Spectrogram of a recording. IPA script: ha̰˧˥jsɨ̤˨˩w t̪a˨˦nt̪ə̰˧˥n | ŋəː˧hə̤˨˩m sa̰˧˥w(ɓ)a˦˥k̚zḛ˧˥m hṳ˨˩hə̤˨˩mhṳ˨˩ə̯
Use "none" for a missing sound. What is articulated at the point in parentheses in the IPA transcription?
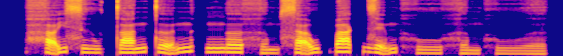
ɓ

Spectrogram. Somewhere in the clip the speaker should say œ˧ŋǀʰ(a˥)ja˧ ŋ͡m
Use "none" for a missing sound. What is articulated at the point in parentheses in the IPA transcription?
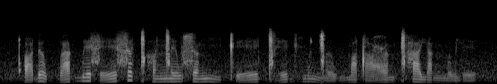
a˥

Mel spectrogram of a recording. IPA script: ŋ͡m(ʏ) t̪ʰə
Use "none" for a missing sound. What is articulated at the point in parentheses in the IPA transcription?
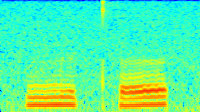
ʏ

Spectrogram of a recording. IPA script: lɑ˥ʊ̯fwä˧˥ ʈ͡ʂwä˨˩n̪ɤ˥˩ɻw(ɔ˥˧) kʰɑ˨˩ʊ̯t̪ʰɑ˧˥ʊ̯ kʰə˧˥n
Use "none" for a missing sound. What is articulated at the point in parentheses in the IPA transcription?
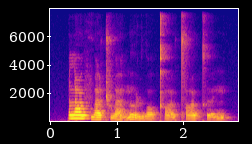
ɔ˧˥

